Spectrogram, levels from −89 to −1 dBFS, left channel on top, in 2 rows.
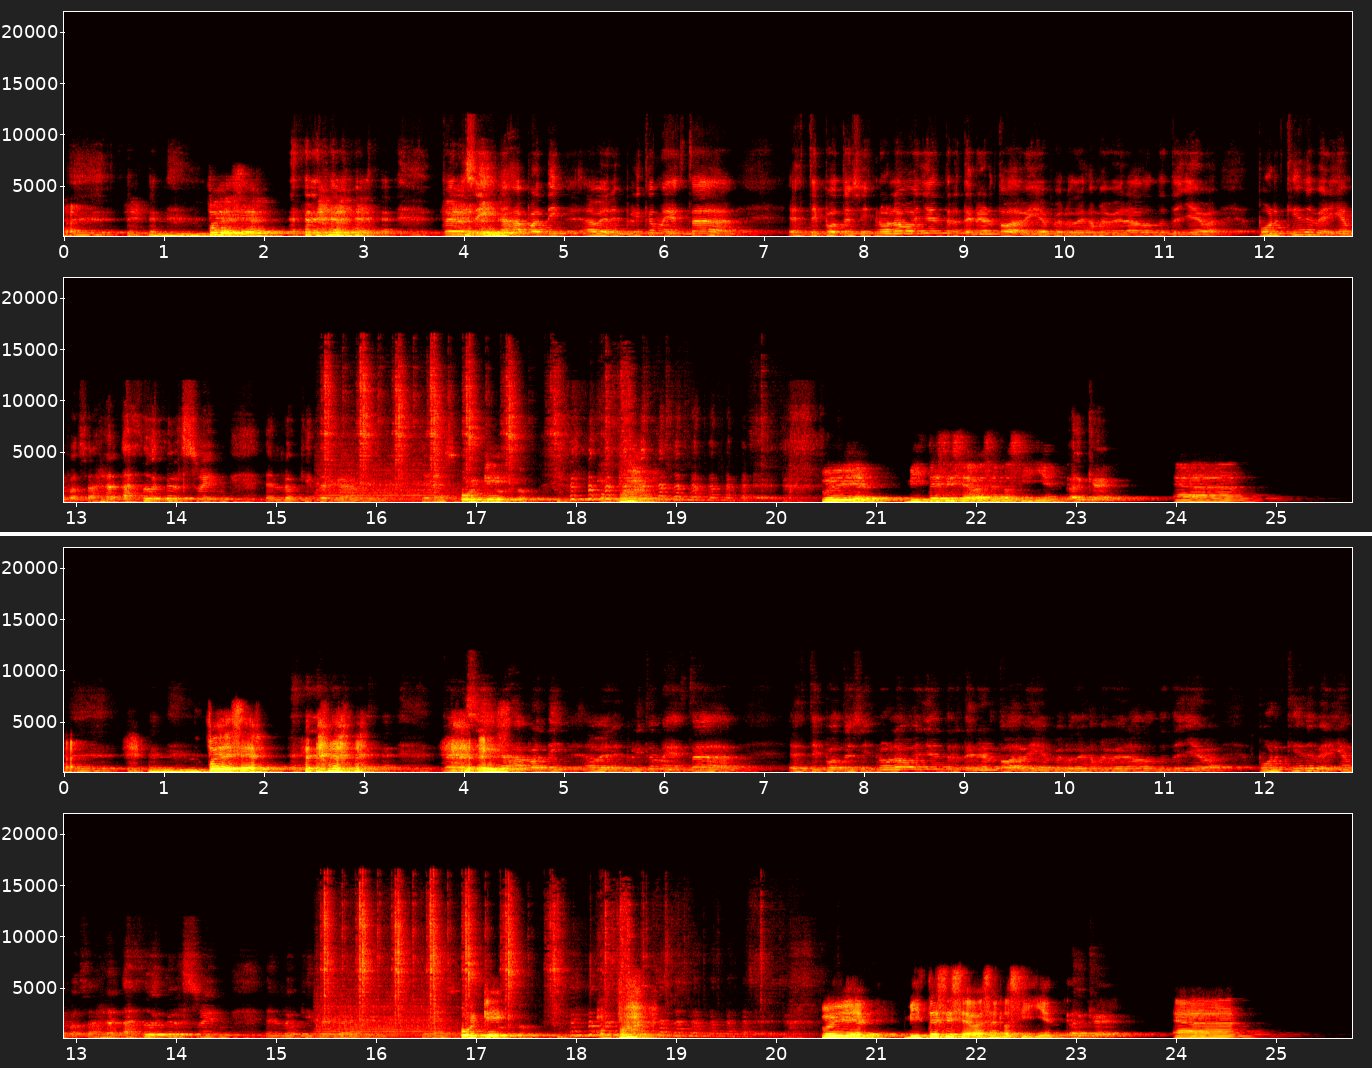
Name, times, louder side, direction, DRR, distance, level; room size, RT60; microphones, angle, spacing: voice 1, 0.0-1.2 2.3-16.1 16.4-17.5 17.8-20.5 22.9-23.4, left 1 dB, 40° left, 3 dB, 0.5 m, -38 dB
voice 2, 0.7-2.0 2.4-3.0 3.8-4.4 16.9-17.3 18.3-18.7 20.5-21.0 21.3-22.9 24.0-24.6, right 5 dB, 65° right, 9 dB, 0.3 m, -23 dB
sound 1, 15.4-19.4 19.7-20.2, right 3 dB, 85° right, 0.8 m, -40 dB
5.7 x 2.0 x 3.1 m, 1.1 s
head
